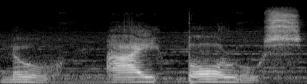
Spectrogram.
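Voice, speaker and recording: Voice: medium pitch, fairly even intonation, fairly bright tone, soft background music. A man doing an ominous elderly manservant. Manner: slow, halting broken phrasing. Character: towering elderly male castle manservant, ominous.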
